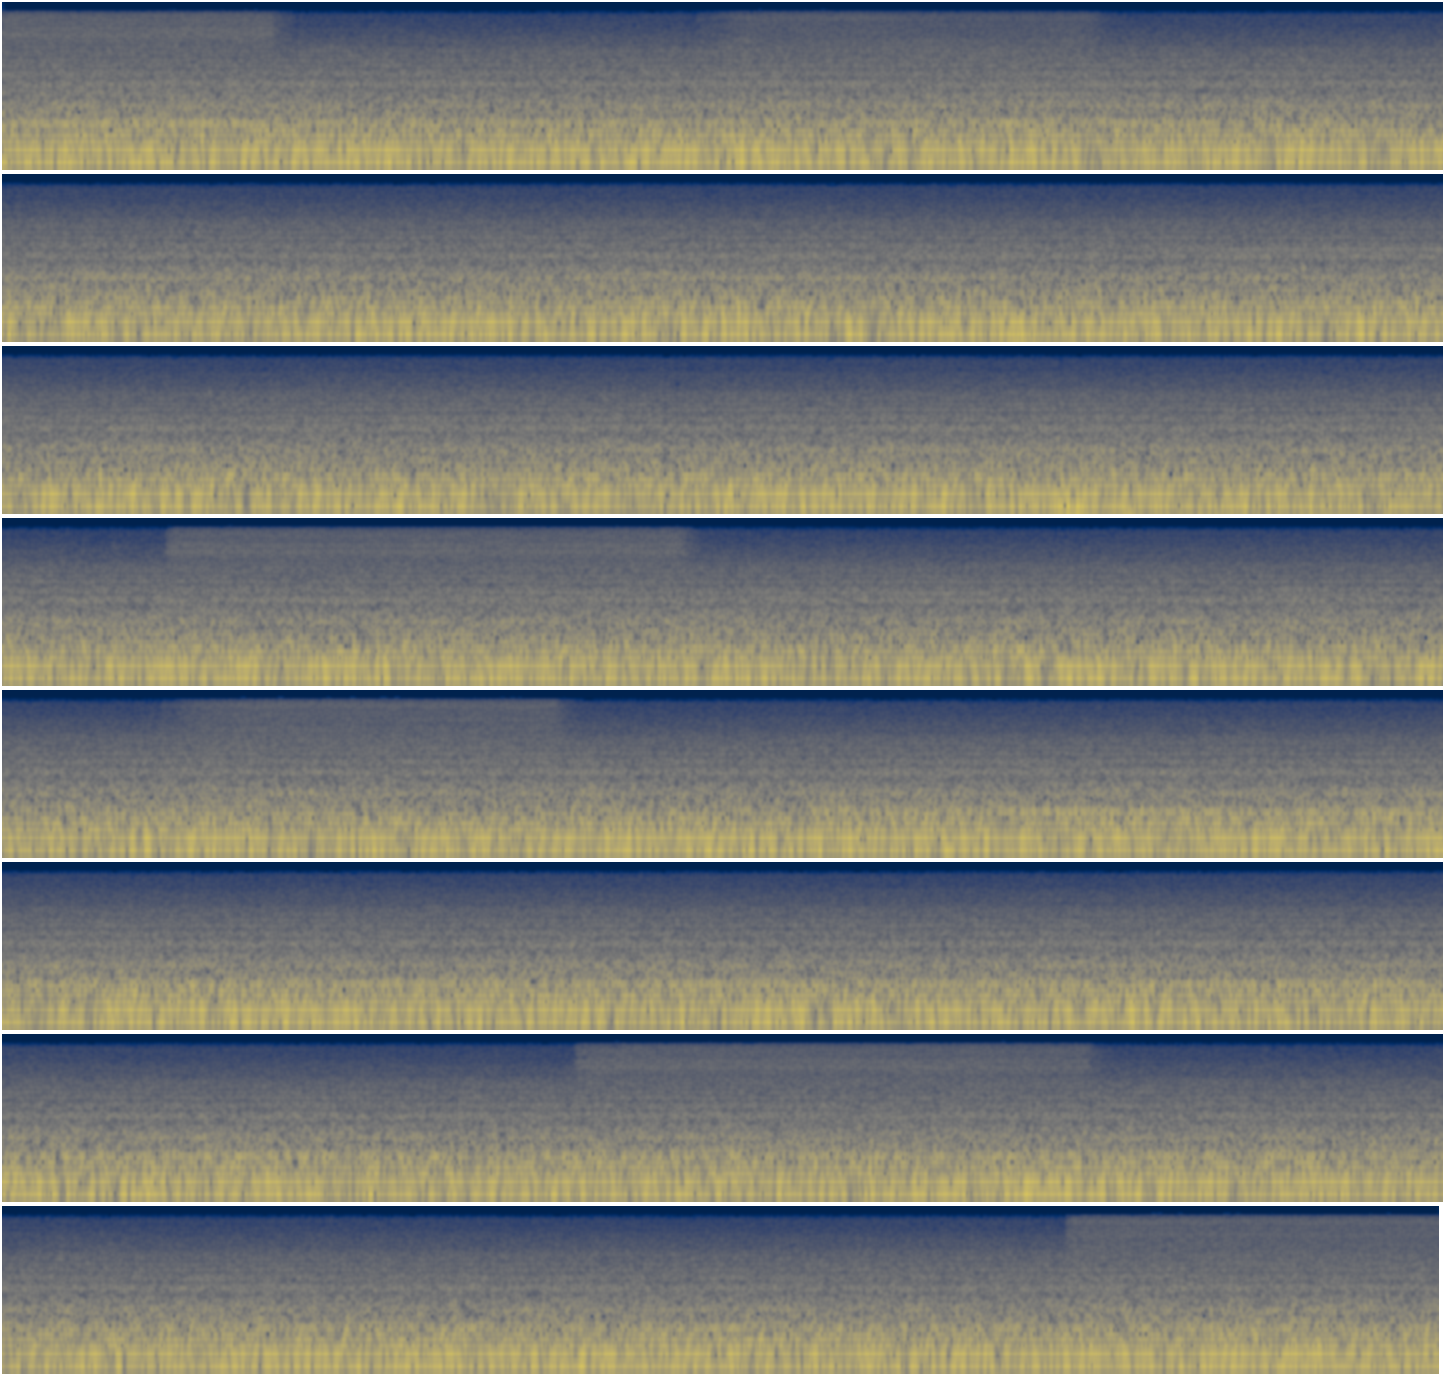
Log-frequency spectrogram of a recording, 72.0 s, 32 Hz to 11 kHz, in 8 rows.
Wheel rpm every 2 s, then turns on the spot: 0, 0, 0, 0, 0, 0, 0, 0, 0, 0, 0, 0, 0, 0, 0, 0, 0, 0, 0, 0, 0, 0, 0, 0, 0, 0, 0, 0, 0, 0, 0, 0, 0, 0, 0, 0.
none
